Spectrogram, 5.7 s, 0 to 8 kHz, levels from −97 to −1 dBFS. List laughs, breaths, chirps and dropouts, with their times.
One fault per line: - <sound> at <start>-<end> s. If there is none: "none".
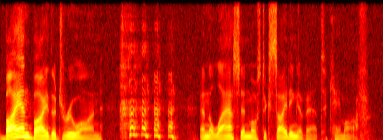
- laugh at 1.8-2.7 s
